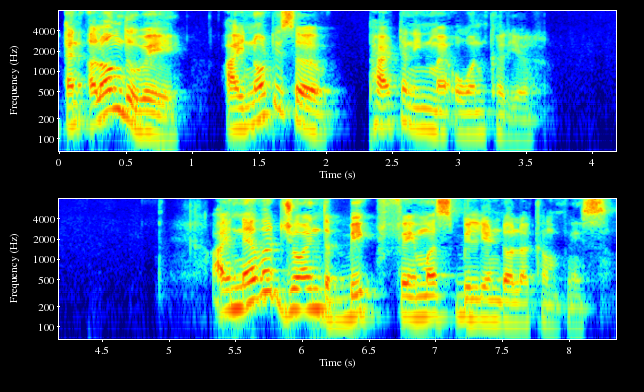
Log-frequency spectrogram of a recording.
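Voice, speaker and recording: A man in his late thirties from India, a native Gujarati speaker with a Gujarati-accented English, telling his story as a prepared public speech with dramatic pauses and wry, self-deprecating humor. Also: fairly high pitch, sing-song, dark tone. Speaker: Toastmasters speaker.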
